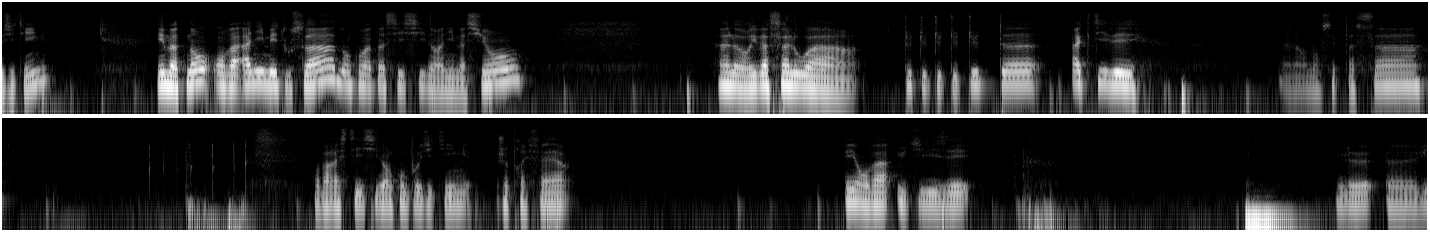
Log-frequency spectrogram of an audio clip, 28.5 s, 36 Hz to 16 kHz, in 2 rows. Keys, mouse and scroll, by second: 0.2 click, 0.8 middle click, 2.7 click, 4.4 click, 5.7 click, 10.6 click, 11.5 middle click, 14.8 click, 16.2 a, 18.1 click, 19.0 click, 21.7 click, 24.6 click.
